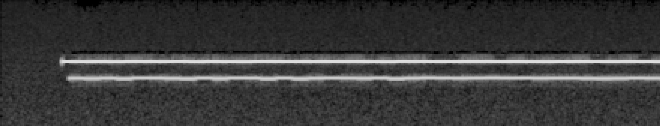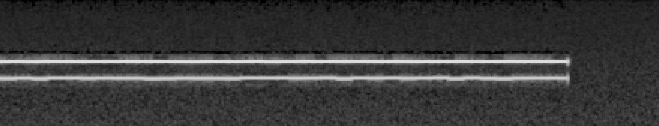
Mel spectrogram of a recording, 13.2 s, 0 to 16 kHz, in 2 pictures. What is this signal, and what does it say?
FT8 (several signals at once), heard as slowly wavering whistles, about 6.25 baud.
